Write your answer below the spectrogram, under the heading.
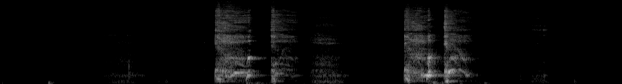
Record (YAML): cough_length: 6.2 s
cough_amplitude: 8597
cough_signal_mean_std_ratio: 0.31
survey_phase: beta (2021-08-13 to 2022-03-07)
age: 45-64
gender: Female
wearing_mask: 'No'
symptom_cough_any: true
symptom_runny_or_blocked_nose: true
symptom_sore_throat: true
symptom_fatigue: true
symptom_headache: true
smoker_status: Never smoked
respiratory_condition_asthma: false
respiratory_condition_other: false
recruitment_source: Test and Trace
submission_delay: 2 days
covid_test_result: Positive
covid_test_method: LFT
